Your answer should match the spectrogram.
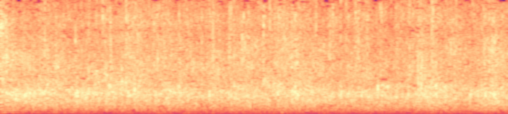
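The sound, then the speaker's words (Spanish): Steady applause from a church audience applauding the Lord in worship, a dense wash of many hands clapping at an even, sustained level for the whole stretch with no voices standing out. “Decimos amén, denle un gran, gran aplauso al Señor, hermanos, gloria a Dios.”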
